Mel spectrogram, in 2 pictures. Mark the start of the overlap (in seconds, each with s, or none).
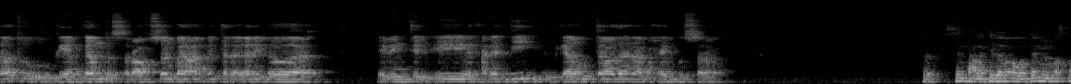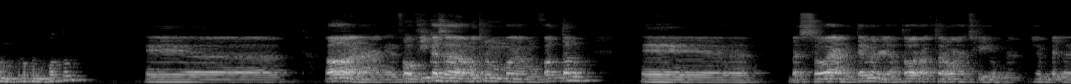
none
